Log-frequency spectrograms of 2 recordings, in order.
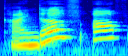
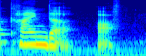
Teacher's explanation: we can say kind of with that v or just kinda and skip it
